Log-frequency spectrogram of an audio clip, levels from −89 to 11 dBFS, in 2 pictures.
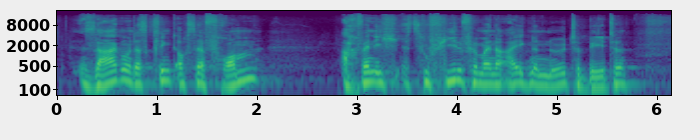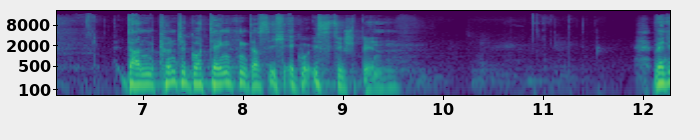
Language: German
